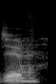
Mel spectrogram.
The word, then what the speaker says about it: GIF: It's a and it's a GIF because it's Christmas, so we're gonna go with the hard G.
